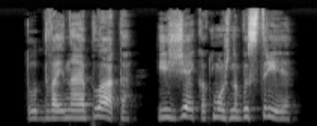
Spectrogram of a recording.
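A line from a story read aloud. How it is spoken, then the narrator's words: Barked. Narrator (Russian): рявкнула я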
